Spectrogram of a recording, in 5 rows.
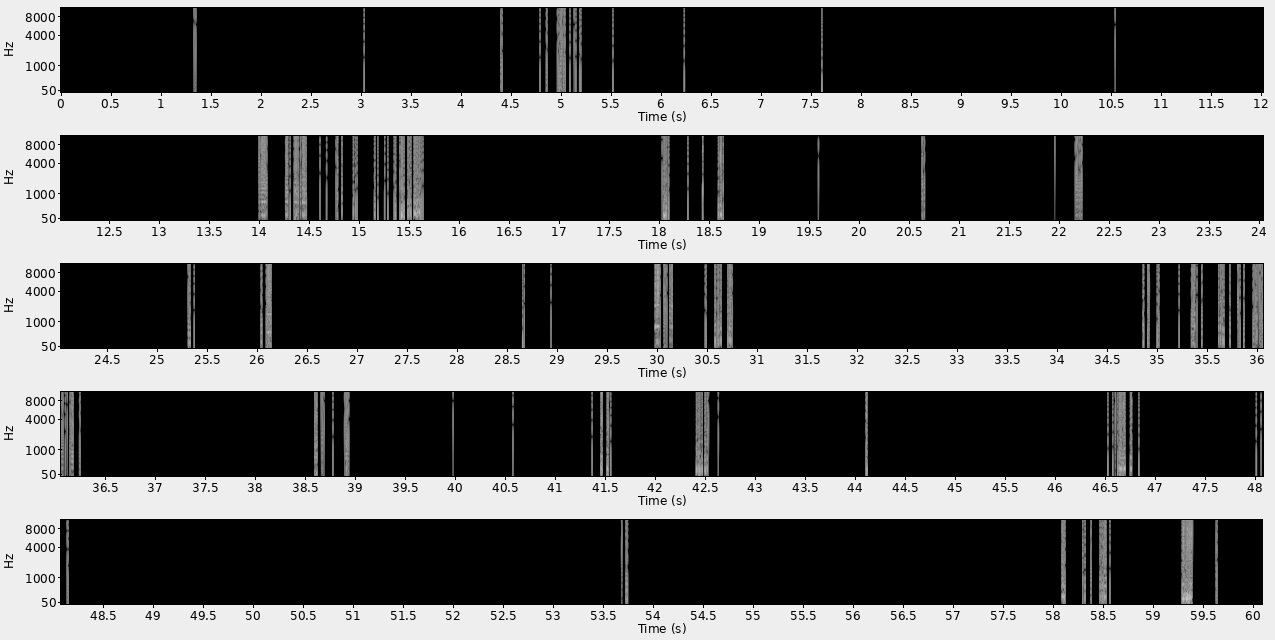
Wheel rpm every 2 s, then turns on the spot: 0, 0, 0, 0, 0, 0, 0, 0, 0, 0, 0, 0, 0, 0, 0, 0, 0, 0, 0, 0, 0, 0, 0, 0, 0, 0, 0, 0, 0, 0.
none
